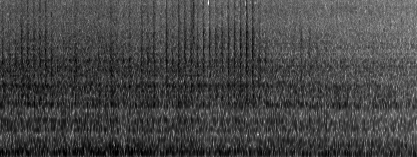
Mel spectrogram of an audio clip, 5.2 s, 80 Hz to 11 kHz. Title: F150 knocking noise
